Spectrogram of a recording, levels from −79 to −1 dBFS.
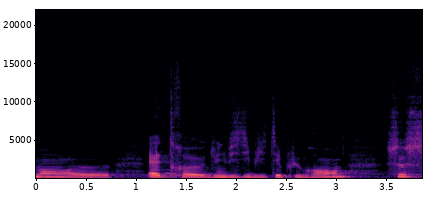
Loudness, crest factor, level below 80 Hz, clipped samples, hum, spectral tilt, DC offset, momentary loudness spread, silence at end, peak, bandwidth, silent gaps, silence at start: -35 LUFS; 18 dB; -80 dBFS; under 0.1%; none; -6.5 dB/octave; under 0.1%; 9 LU; 0 s; -16 dBFS; 15 kHz; none; 0 s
